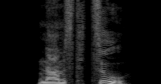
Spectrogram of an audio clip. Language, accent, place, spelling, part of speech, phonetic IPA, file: German, Germany, Berlin, nahmst zu, verb, [ˌnaːmst ˈt͡suː], De-nahmst zu.ogg
- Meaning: second-person singular preterite of zunehmen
